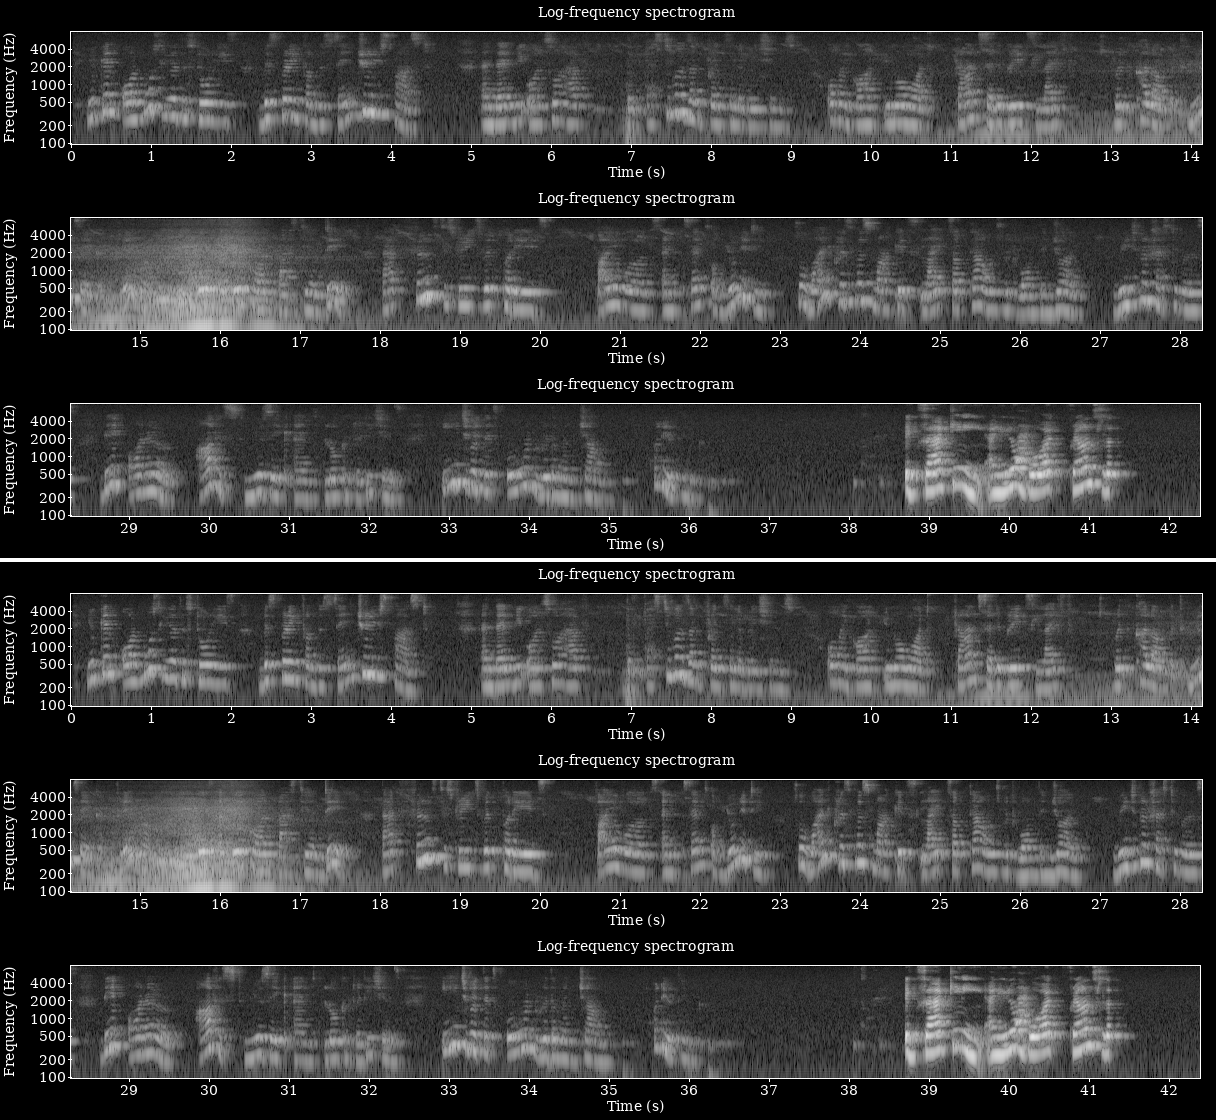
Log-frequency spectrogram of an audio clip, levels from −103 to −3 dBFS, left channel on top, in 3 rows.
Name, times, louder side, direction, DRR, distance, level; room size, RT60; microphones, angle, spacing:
voice 1, 0.0-4.3 4.8-6.5 6.9-9.0 9.4-10.7 11.0-12.4 13.0-15.2 15.5-20.1 20.7-22.9 23.2-26.8 27.2-29.5 29.8-32.6 32.9-35.0 35.5-36.1, right 1 dB, 80° right, 4 dB, 4.8 m, -42 dB
sound 1, 6.9-7.5 8.5-8.6 9.1-19.0 19.3-22.0, equal, 5° right, 5.3 m, -40 dB
voice 2, 38.7-41.3, right 2 dB, 60° right, 5 dB, 2.6 m, -27 dB
14.0 x 14.0 x 4.4 m, 0.43 s
head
